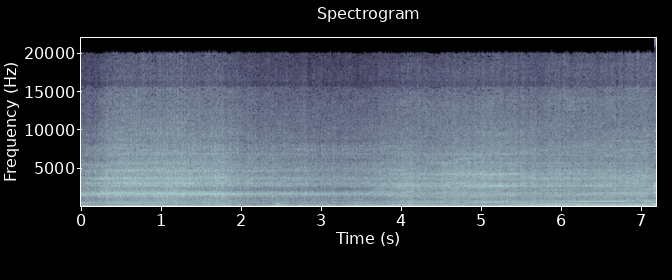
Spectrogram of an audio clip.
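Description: A BMW S1000RR motorcycle with its stock exhaust revs loudly and close, its engine pitch climbing in smooth sweeps over a constant rough drone.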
